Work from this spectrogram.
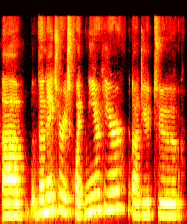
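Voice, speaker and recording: A woman presenting study opportunities over a webinar, halting, with many fillers and restarts. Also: medium pitch, roomy sound.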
